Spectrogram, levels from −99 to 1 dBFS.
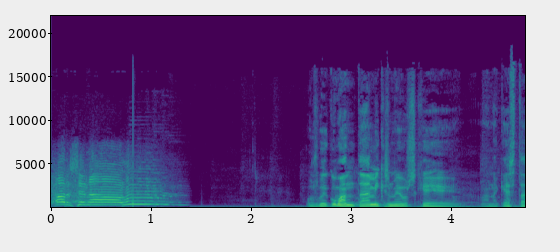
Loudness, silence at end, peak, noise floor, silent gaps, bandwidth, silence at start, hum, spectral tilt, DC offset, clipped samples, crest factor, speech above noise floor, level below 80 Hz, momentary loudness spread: -31 LUFS; 0 s; -14 dBFS; -65 dBFS; none; 17 kHz; 0 s; none; -5.5 dB/octave; under 0.1%; under 0.1%; 18 dB; 34 dB; -58 dBFS; 18 LU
